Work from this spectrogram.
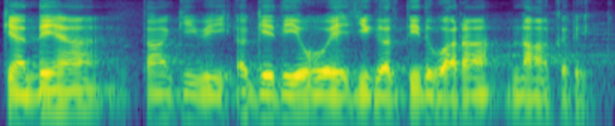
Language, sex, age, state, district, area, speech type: Punjabi, male, 45-60, Punjab, Fatehgarh Sahib, urban, spontaneous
